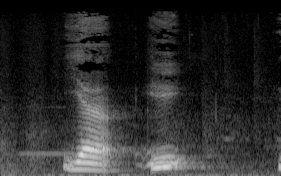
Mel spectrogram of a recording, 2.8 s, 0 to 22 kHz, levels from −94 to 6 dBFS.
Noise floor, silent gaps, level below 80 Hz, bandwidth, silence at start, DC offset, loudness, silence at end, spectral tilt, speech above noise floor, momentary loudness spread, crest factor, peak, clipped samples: -51 dBFS; none; -56 dBFS; 16.5 kHz; 0.65 s; under 0.1%; -19 LUFS; 0 s; -8.5 dB/octave; 33 dB; 20 LU; 18 dB; -4 dBFS; under 0.1%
